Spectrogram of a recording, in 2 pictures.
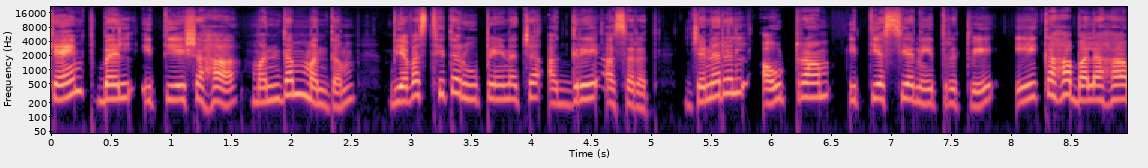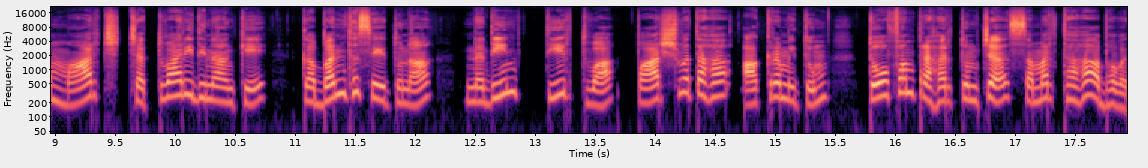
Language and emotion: Sanskrit, neutral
